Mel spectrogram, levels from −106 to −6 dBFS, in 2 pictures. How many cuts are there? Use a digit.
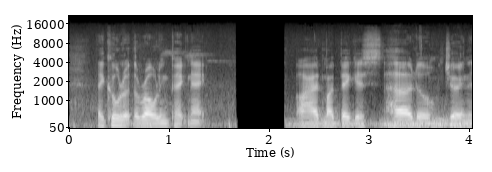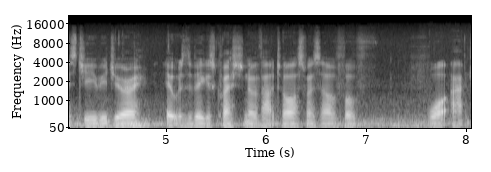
3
